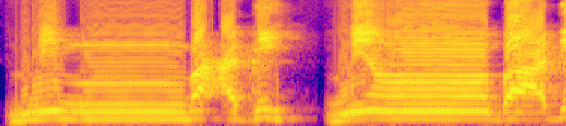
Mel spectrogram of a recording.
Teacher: نون کی آواز کو میم سے بدل دیا جائے گا۔ تو نون ساکن اور تنوین کے حکام میں سے ایک حکم، ایک قاعدہ با کا ہے جو کہ حرف اقلاب کہلاتا ہے، اور یہ با جب آئے گا اور با سے پہلے اگر نون ساکن اور تنوین آئے تو نون ساکن اور تنوین کی آواز کو میم سے بدل دیا جائے گا۔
